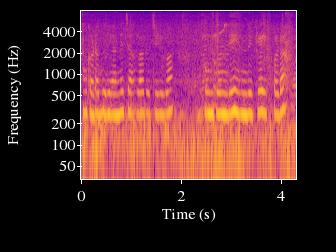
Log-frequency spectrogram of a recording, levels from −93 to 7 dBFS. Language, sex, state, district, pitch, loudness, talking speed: Telugu, female, Andhra Pradesh, Chittoor, 275 Hz, -13 LUFS, 95 wpm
